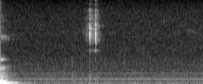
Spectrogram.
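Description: A single short, sharp click of a computer mouse button about a second in, as a sketch dimension is placed.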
